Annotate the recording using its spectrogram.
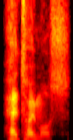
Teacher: This apostrophe at the beginning is the H sound, so he, and then the OI diphthong is just oi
